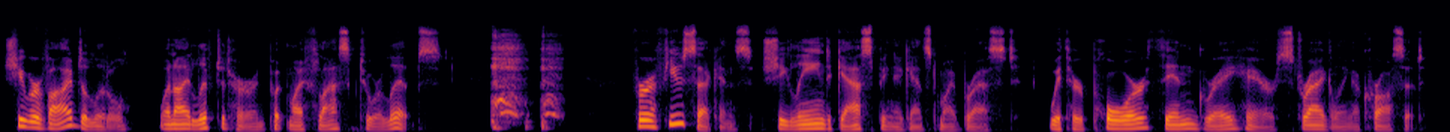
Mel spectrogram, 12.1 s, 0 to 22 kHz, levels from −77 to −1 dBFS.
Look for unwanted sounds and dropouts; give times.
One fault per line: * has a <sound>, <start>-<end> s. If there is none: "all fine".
* has a cough, 4.1-4.7 s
